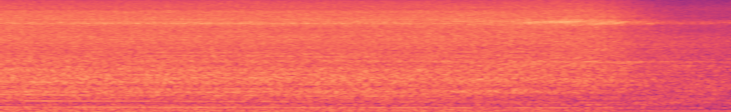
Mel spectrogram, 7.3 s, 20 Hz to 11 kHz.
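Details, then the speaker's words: Ford Ranger 2.3 after full exhaust replacement from the manifold back (cat, muffler, mid pipe and lengthened tailpipe), first start: an even, settled idle with a smooth exhaust note and no ticking or leaks, much quieter than before. "I don't hear any ticking noises, any leaks, anything like that. It is much quieter than it was."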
